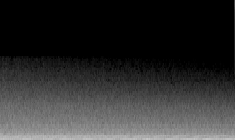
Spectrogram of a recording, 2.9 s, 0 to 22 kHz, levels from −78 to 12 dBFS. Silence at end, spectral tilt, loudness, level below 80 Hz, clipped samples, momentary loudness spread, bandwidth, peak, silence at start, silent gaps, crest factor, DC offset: 0 s; -6 dB/octave; -15 LUFS; -30 dBFS; under 0.1%; 1 LU; 10.5 kHz; -2 dBFS; 0 s; none; 12 dB; under 0.1%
